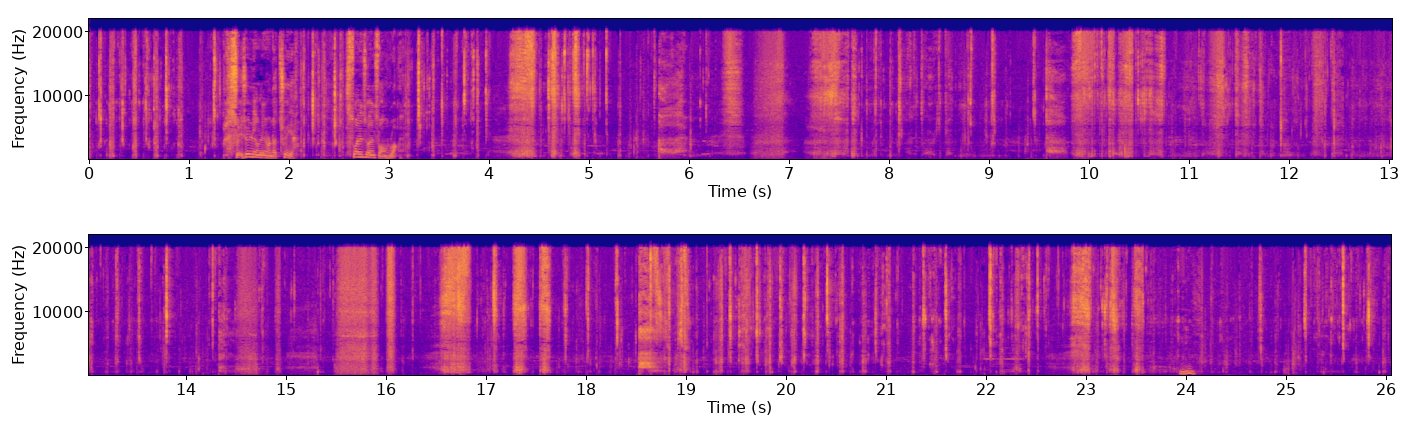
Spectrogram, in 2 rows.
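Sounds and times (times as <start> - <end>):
crunching and chewing: 0.0 - 26.0
slurp: 4.2 - 5.0, 14.3 - 17.8, 22.2 - 24.2
mouth smacks: 7.2 - 19.4, 20.0 - 25.8.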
